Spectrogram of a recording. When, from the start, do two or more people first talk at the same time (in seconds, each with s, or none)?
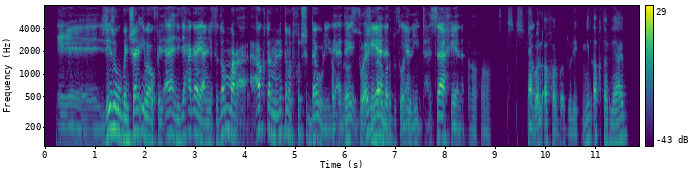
5.7 s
